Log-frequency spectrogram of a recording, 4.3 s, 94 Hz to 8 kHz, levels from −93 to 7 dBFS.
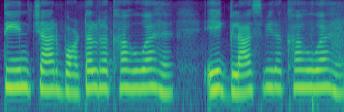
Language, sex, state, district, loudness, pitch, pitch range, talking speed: Hindi, female, Bihar, Patna, -15 LUFS, 245 Hz, 220-250 Hz, 180 wpm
